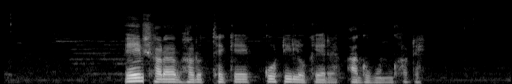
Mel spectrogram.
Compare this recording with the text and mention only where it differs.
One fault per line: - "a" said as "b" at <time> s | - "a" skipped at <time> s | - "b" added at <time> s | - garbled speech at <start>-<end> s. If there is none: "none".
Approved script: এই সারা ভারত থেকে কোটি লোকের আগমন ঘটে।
none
